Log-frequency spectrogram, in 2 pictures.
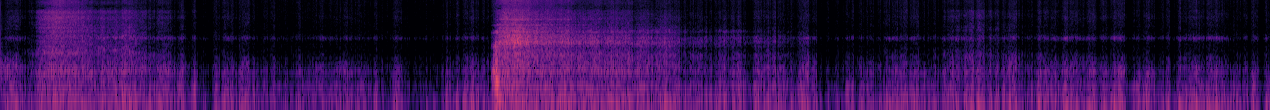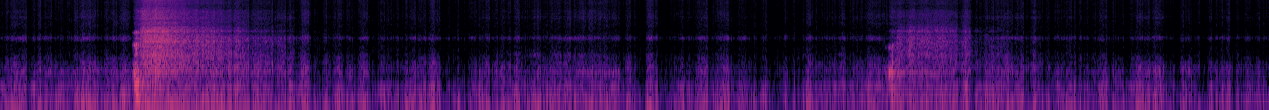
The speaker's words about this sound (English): Uh, four, seven, eight, breathing. Breathe in for a count of four, hold it for a count of seven, breathe out for a count of eight.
